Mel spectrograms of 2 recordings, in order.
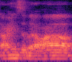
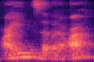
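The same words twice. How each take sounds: First: The final vowel is drawn out long. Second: The final vowel is kept short. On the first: The speaker calls it wrong. "लंबा नहीं करना है" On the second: The speaker calls it right. "इसे जो है ना छोटा पढ़ना है"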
